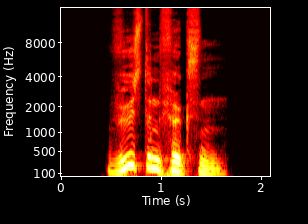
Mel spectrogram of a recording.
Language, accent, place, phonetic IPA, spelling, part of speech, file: German, Germany, Berlin, [ˈvyːstn̩ˌfʏksn̩], Wüstenfüchsen, noun, De-Wüstenfüchsen.ogg
- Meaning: dative plural of Wüstenfuchs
